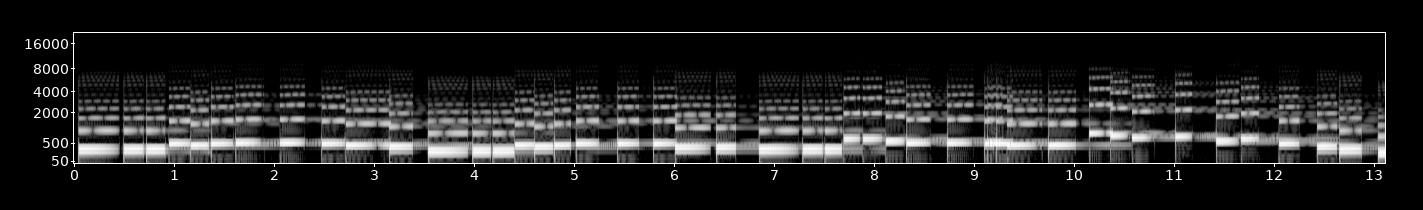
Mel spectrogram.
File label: SYNTH REED, Casio Rapman; Tones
